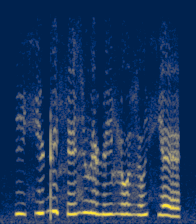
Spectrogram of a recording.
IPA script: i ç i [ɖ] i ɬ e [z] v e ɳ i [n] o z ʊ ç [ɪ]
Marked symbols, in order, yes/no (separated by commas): yes, yes, no, no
